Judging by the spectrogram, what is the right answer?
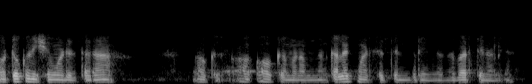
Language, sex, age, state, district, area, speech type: Kannada, male, 18-30, Karnataka, Mandya, rural, conversation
